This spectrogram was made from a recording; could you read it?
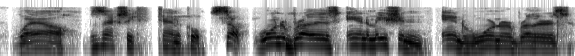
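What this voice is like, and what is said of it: New England accent. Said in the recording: “man, my New England accent's coming out”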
